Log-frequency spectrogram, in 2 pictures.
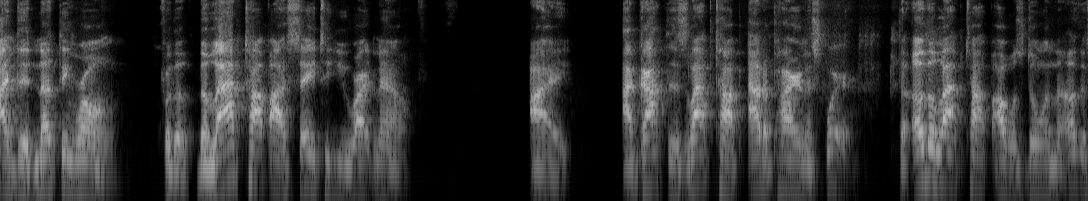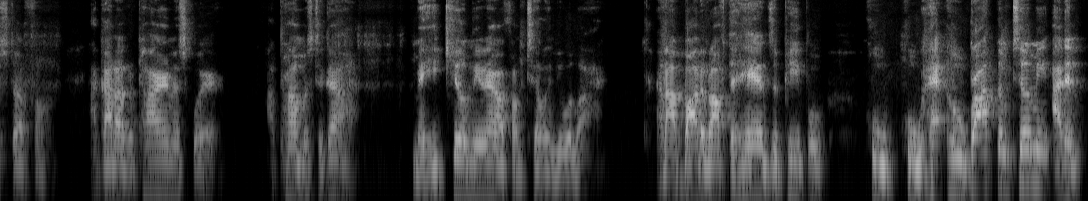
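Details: Adult man with stuttering: severe while growing up, largely overcome through hard work, with a mild residual stutter mainly when flustered and not always audible.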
